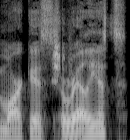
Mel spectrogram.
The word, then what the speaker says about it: Marcus Aurelius: So is it Marcus Aurelius? Am I saying that right? – Yes, sir.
